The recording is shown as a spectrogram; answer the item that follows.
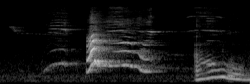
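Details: Pet Havanese excitedly welcoming its returning owner with 'it's Mama'-like vocalizing: a soft rising whine, then a loud sliding yowl that falls away, followed by a shorter arched yelp, with a woman talking nearby.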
